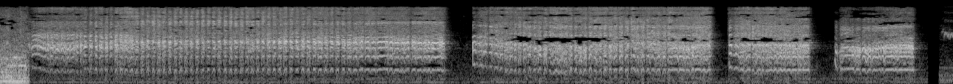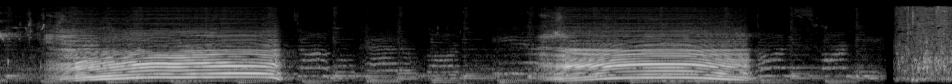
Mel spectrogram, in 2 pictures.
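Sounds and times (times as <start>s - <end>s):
sea otter squealing: 0.2s - 9.3s
cow mooing: 10.0s - 12.4s, 14.8s - 17.1s.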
